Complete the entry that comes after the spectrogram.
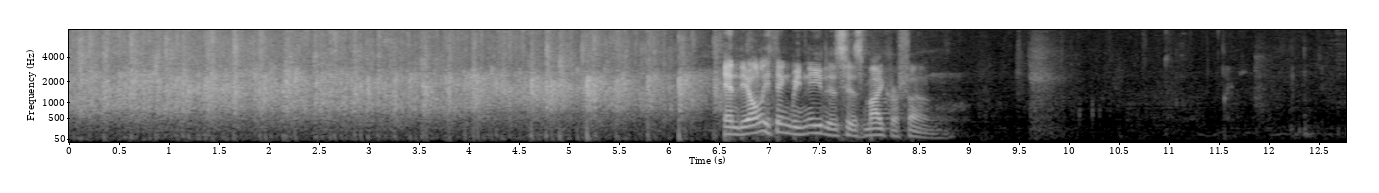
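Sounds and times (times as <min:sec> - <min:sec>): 
audience applause welcoming a rabbi to the stage at a messianic congregation gathering: 0:00.0 - 0:07.5
speech: 0:06.6 - 0:08.8.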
